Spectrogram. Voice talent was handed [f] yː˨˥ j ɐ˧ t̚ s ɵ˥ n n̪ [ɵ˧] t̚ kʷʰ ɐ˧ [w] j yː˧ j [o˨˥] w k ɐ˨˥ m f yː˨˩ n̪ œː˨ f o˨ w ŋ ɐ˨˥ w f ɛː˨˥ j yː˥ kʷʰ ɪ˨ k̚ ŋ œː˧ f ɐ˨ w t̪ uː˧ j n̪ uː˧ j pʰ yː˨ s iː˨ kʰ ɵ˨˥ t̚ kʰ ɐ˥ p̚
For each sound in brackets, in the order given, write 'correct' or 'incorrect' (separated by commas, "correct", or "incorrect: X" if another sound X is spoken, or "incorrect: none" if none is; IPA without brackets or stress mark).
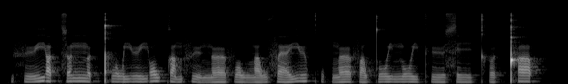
correct, correct, correct, incorrect: o˥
